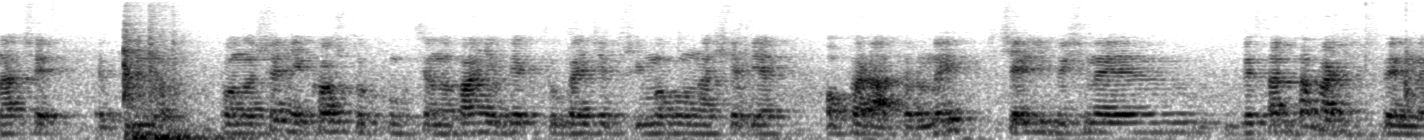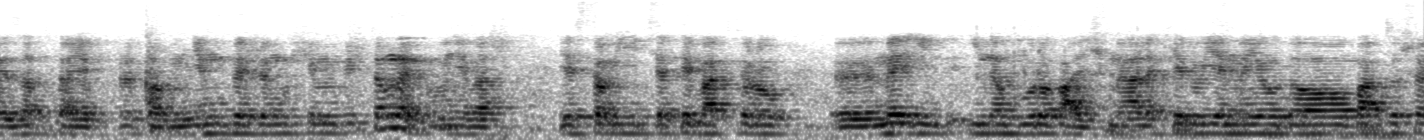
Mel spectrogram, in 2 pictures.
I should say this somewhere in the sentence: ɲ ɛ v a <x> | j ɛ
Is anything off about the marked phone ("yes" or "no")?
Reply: yes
